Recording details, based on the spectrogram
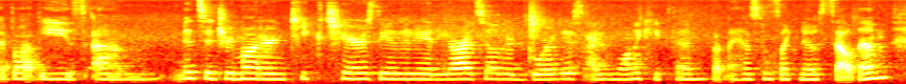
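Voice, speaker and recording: This woman's voice is somewhat breathy and fairly high in pitch. She speaks at a fairly quick pace. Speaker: shop owner and vlogger. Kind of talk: casual vlog tour. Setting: indoors in shop. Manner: fast.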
